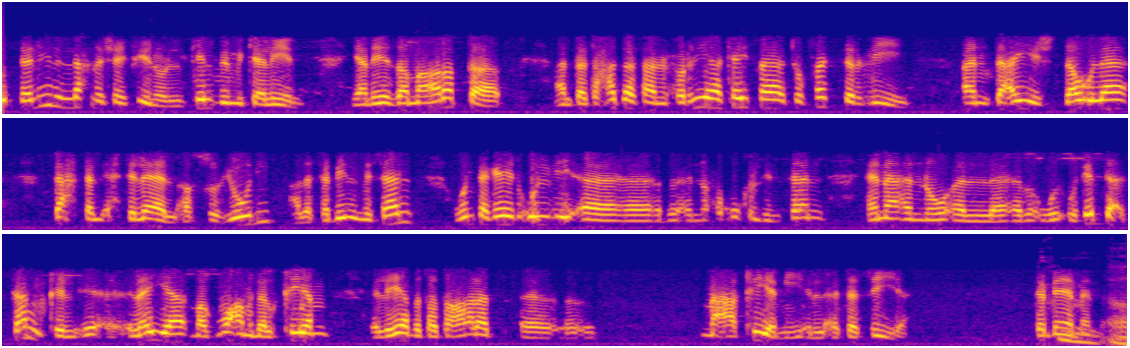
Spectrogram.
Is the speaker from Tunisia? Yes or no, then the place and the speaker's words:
no; Egypt; احنا كان عندنا في مصر كان عندنا مثلا شركه مياه غازيه وطنيه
